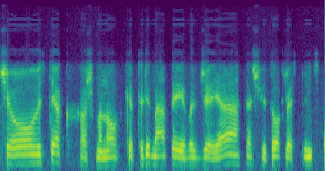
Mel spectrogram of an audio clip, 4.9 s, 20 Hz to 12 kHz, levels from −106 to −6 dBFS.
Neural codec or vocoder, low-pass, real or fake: none; 10.8 kHz; real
